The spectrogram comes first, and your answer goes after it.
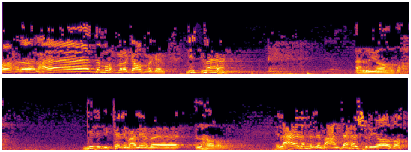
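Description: Egyptian guy preaching fast, high-ish voice, asks stuff then answers it, dull echoey recording. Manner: rapid, emphatic, asks and answers his own questions. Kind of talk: Egyptian Arabic sermon lesson. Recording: roomy, echoey, dull, faint hiss.

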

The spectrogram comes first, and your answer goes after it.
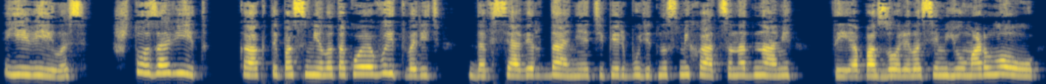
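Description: A woman's voice: sits high, normal speed, voice pushed up. A woman voicing a haughty, domineering aristocratic mother who shrieks and wails in an audiobook. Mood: outraged.

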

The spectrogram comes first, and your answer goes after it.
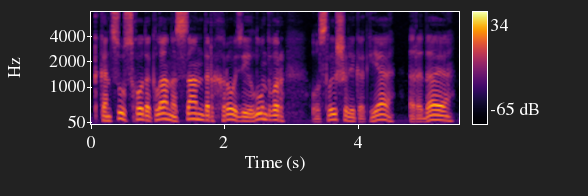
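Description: Man reading a dark audiobook. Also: mid-range voice, expressive, a little slow, no room sound, studio quality. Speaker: audiobook narrator. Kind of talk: scripted first-person narration.

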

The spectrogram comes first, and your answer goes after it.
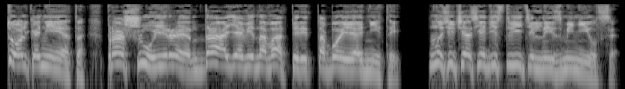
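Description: A man voicing the ghost of a disgraced nobleman, begging loudly and frantically. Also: high voice, animated, moderate pace, dry recording, studio quality, voice pushed up. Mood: pleading. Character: ghost of a scheming young nobleman, pleading.

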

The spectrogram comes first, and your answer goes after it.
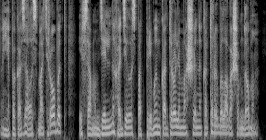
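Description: Woman voicing a big calm man, low, gravelly, husky, measured, storybook reading. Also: no echo, clean studio sound, exaggerated voice.

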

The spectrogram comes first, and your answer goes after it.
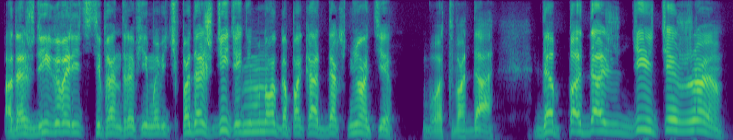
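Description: Guy putting on a bossy high-pitched old lady, snapping orders, dry close sound. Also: very animated, a little slow, no echo. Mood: coaxing. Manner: shrill commanding outbursts, scolding. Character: imperious hot-tempered noblewoman, older, frantic.

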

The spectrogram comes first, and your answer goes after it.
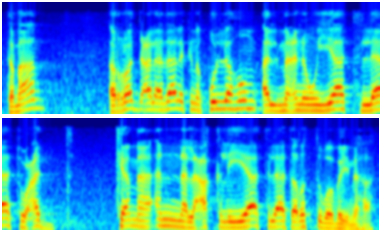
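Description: Through a muffled recording, a man with a somewhat high voice teaches students a religious text at a slightly fast clip. He explains the creed casually, regularly firing off rhetorical questions.

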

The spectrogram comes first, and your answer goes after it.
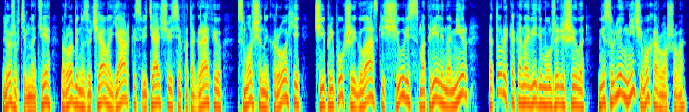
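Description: Male audiobook narrator, expressive, animated delivery, dry close-mic sound. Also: medium pitch, dry recording. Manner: expressive, measured reading.

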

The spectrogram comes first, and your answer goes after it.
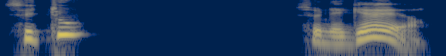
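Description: A woman's voice: medium pitch, lively intonation, moderate pace, warm tone, dry recording, close to an everyday voice. A woman reading the part of a defiant, ironic male murder suspect under questioning. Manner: mocking, then indignant pleading.

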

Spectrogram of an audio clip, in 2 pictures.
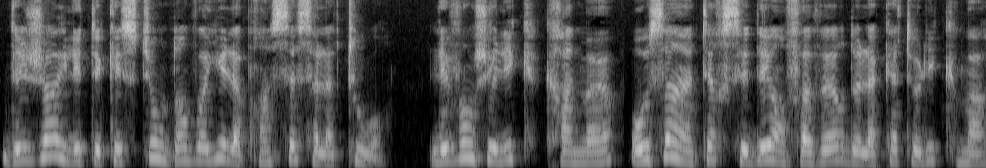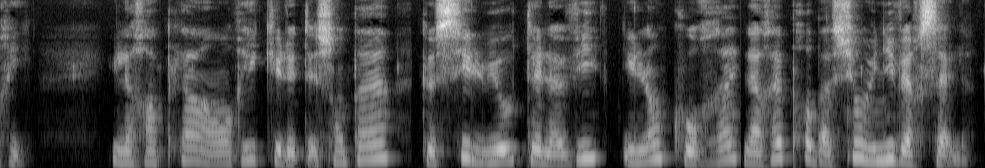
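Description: A woman narrating a history audiobook with a steady, clear storytelling delivery. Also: mid-range voice, normal speed. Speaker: audiobook reader.

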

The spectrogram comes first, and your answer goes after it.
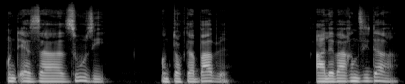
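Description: A man's voice: mid-range voice, little pitch movement, normal speed, no echo, clean studio sound. Man narrating a science-fiction audiobook. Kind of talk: scripted narration.

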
